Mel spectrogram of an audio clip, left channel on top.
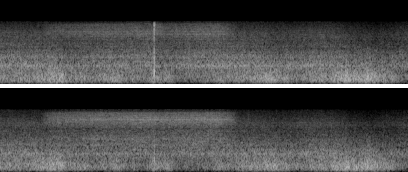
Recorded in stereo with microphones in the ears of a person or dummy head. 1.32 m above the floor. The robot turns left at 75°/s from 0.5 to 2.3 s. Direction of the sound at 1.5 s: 85° left.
